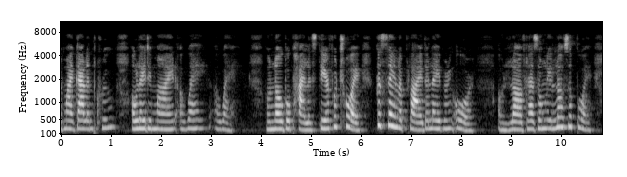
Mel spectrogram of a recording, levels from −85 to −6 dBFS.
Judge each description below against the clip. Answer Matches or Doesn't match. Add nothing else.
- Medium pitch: Doesn't match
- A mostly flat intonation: Matches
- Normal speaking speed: Matches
